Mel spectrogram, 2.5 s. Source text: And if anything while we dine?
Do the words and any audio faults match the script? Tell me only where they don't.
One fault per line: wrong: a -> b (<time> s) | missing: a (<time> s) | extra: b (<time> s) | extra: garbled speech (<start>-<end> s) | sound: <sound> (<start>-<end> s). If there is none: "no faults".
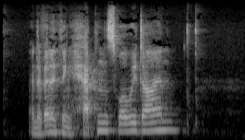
extra: happens (0.7 s)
